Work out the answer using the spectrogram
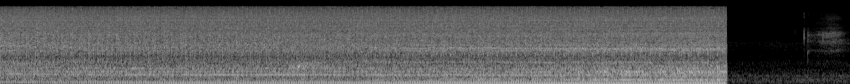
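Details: Cold engine started right after a new coolant temperature sensor was fitted; the old sensor read hot on a stone-cold engine, causing extended crank. Now it catches promptly and idles evenly, then shuts off; healthy.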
